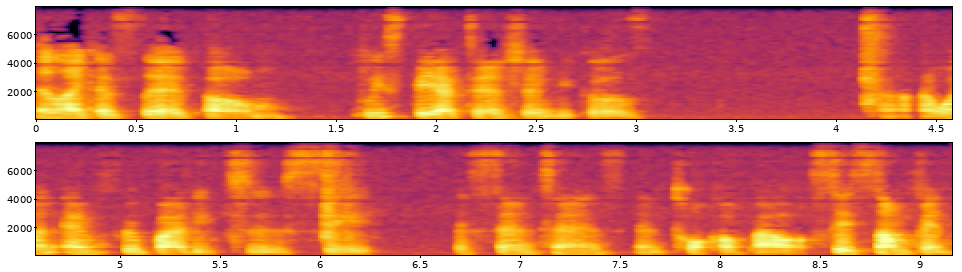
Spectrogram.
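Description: A woman with an African accent, at a medium pitch with ordinary pitch variation and a fairly slow pace. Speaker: Bible study leader. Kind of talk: group Bible study discussion.

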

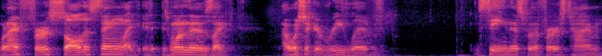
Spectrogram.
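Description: A man speaks at a moderate pace and medium pitch with fairly even intonation. His speech has long, frequent pauses. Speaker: podcast co-host. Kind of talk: casual chat.

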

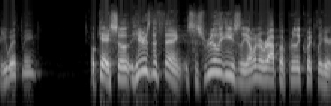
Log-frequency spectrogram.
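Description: Against a quiet background, a man's voice comes through dry and close, with no echo. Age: 40s. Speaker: pastor. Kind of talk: sermon. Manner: animated.

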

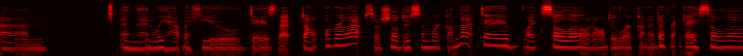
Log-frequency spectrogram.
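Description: The recording is very clean, with a silent background. A woman speaks at a fairly quick pace. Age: 30s. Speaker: mother and small business owner. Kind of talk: casual interview.

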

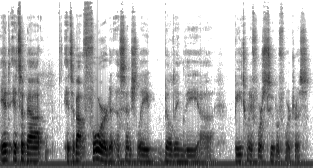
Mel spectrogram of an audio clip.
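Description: Speaking with an American accent at a moderate pace, a man has a dark, mellow tone, a somewhat breathy voice, medium pitch and ordinary pitch variation, with audible room echo. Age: 40s. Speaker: podcast co-host. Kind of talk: casual chat.

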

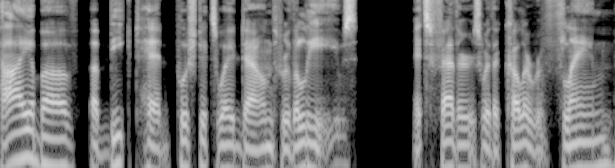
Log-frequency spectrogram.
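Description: The speaker does plain reading aloud. A quiet background sits behind the voice.

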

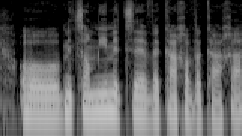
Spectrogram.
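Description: In a very clean recording with a silent background, a woman speaks at a very slow pace, the sound dry and close with no echo. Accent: American. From US, New York. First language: English (speaking Hebrew). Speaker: marketing executive and nonprofit founder. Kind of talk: interview. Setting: studio. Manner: halting.

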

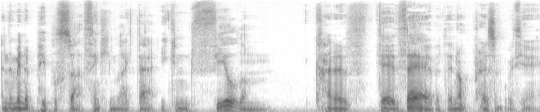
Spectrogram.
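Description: Vocal fry at a fairly quick pace. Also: man, very deep, low pitch for a man, ordinary pitch variation. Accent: Australian. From Queensland, Australia. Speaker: actor and director. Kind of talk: casual interview chat. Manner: reflective, low energy.

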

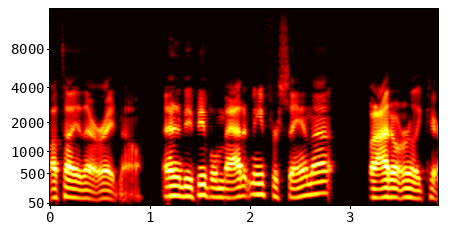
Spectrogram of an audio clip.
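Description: Here is an unremarkable speaking voice with an American accent at a fairly quick pace. The recording is very clean, with a silent background. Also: man. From Wisconsin, Lake Winnebago area. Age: 30s. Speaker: professional walleye angler. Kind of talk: casual interview. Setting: studio.

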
